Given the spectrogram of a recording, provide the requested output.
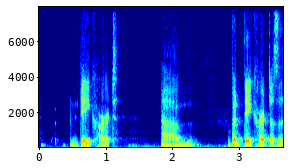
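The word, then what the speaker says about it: Descartes: do you pronounce it why do you pronounce deart deal and I was like okay okay dayart um but dayart does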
